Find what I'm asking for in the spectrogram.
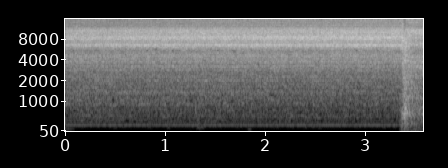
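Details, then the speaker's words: VW Passat intake pressure test, regulator about 10 psi, pumped about 3 lb, after boost loss from detached intake boot: steady high air hiss at inlet, no whistle or sputter from pipes; no leak, intake holding. "and I don't hear nothing leaking so we're good there"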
